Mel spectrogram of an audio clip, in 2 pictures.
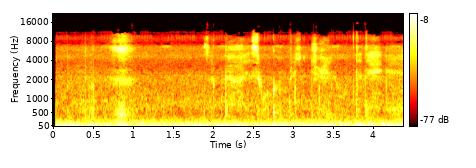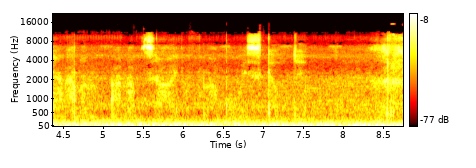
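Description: A young boy whispering close to the phone's microphone: breathy, hissing syllables with little voice in them, over a steady low rumble.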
